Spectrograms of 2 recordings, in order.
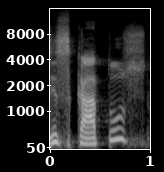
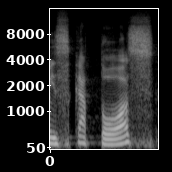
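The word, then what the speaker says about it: ἔσχατος: Escatologia é a junção de duas palavras gregas, escatos, alguns pronunciam escatós, a maioria dos professores de grego pronunciam escatós, ou escatas, unido à palavra logos.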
